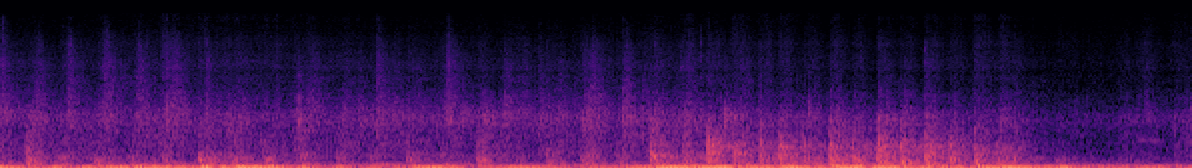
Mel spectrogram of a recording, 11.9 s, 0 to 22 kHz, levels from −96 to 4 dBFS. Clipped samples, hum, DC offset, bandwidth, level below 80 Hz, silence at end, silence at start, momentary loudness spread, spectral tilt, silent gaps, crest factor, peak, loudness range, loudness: under 0.1%; none; under 0.1%; 2.8 kHz; -32 dBFS; 0 s; 0 s; 10 LU; -8 dB/octave; none; 14 dB; -16 dBFS; 7 LU; -40 LUFS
